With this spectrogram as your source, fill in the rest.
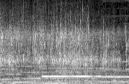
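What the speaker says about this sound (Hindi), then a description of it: "अब हम दूसरा पानी डालेंगे इसके अंदर और छोले डालेंगे।" Water pours into a pot of black chickpeas for cooking, a steady, soft splashing stream that runs continuously and close by, quiet and with no talk over it.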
